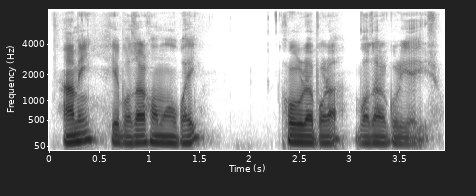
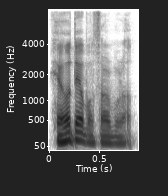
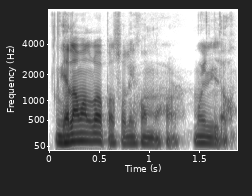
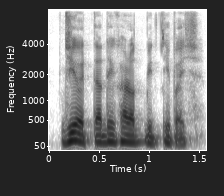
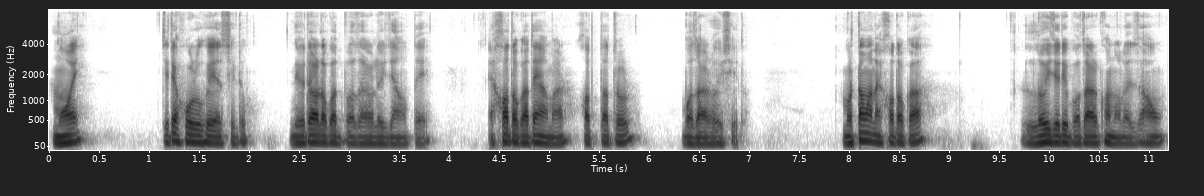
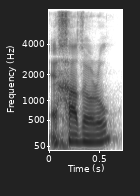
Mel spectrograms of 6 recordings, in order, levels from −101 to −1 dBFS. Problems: none marked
